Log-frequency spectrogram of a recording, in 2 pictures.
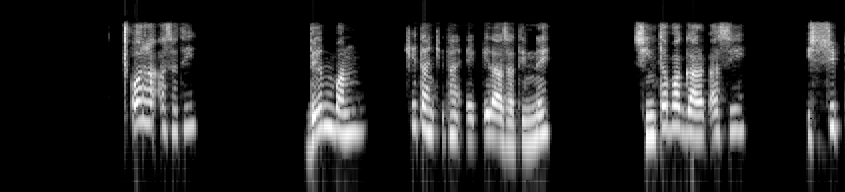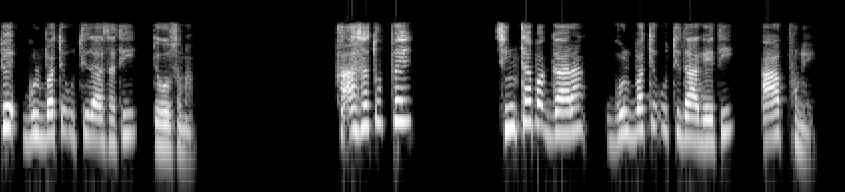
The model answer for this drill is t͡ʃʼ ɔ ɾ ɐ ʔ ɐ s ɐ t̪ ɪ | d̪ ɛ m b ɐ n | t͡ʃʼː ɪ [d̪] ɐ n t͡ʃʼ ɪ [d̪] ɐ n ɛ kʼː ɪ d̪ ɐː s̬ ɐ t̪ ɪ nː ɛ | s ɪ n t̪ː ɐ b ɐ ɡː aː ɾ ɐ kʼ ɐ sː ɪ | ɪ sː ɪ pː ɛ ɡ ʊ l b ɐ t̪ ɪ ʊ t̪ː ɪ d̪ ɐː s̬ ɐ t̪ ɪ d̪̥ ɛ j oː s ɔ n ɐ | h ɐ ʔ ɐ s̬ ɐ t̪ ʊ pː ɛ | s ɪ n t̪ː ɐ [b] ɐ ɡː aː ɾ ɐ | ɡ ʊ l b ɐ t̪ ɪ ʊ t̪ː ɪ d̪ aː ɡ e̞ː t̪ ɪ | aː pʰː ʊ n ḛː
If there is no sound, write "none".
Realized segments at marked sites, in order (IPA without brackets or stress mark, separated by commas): t̪, t̪, b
